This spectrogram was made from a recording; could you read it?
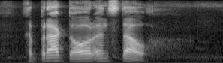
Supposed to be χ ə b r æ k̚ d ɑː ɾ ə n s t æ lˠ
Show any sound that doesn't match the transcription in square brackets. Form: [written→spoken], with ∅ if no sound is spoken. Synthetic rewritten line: χ ə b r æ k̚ d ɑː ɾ ə n s t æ lˠ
